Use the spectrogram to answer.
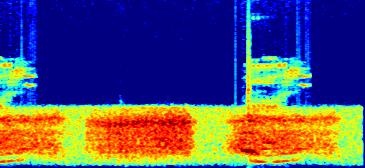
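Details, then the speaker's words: Simulated breath sounds activated on a patient simulator: musical, whistling tones riding on the breaths, as heard in COPD or asthma. Wheezes. "So now I'm going to activate V's in the patient. Okay. And then you guys know V's you will hear in COPD or asthma patients, right?"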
